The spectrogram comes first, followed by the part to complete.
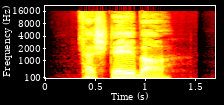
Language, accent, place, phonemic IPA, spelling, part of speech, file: German, Germany, Berlin, /fɛɐ̯ˈʃtɛlbaːɐ̯/, verstellbar, adjective, De-verstellbar.ogg
- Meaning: adjustable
